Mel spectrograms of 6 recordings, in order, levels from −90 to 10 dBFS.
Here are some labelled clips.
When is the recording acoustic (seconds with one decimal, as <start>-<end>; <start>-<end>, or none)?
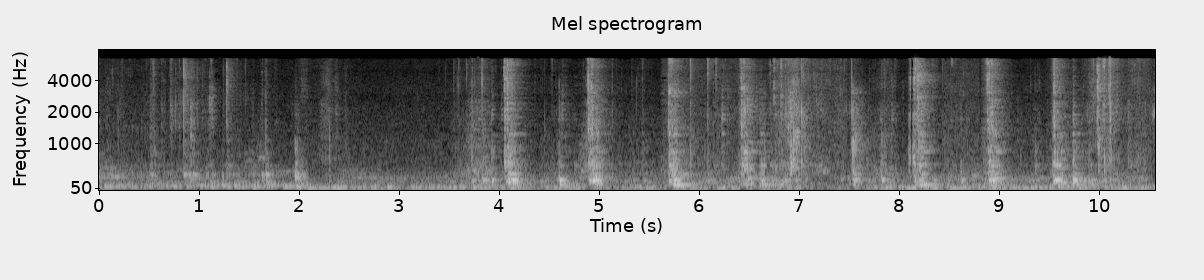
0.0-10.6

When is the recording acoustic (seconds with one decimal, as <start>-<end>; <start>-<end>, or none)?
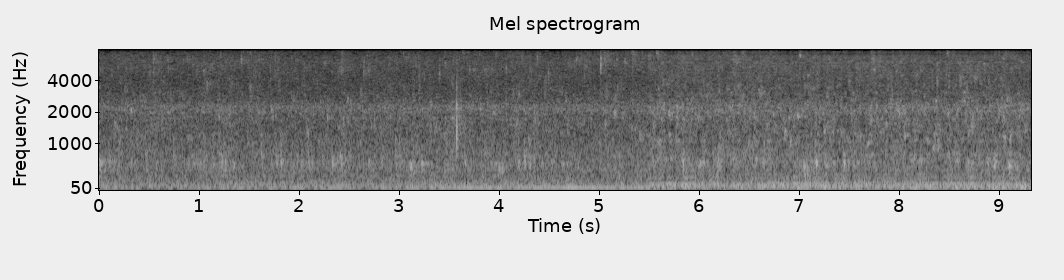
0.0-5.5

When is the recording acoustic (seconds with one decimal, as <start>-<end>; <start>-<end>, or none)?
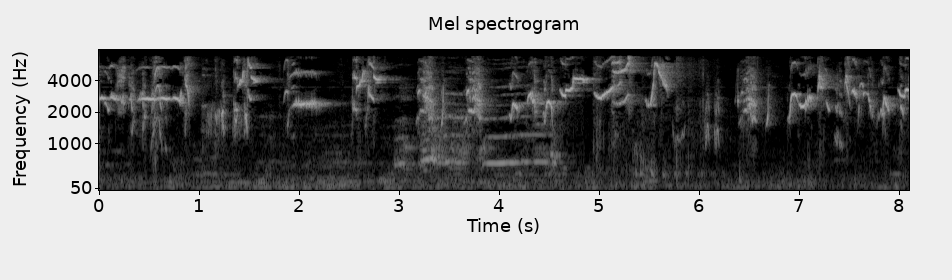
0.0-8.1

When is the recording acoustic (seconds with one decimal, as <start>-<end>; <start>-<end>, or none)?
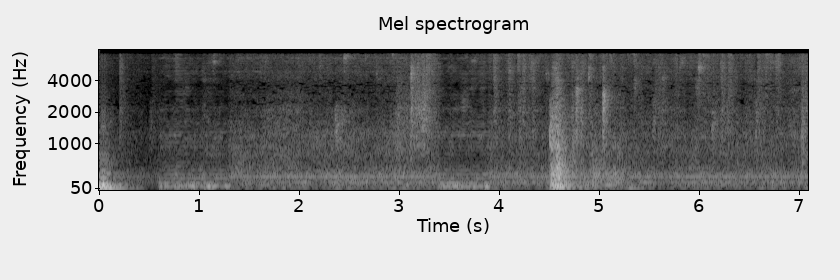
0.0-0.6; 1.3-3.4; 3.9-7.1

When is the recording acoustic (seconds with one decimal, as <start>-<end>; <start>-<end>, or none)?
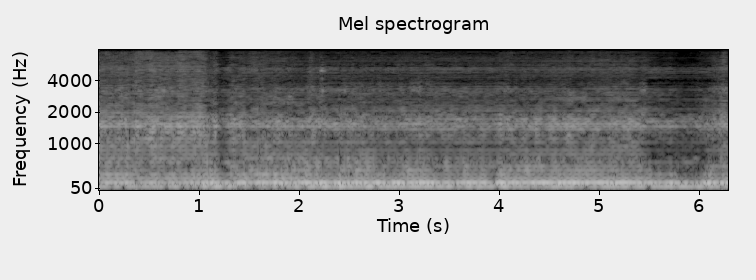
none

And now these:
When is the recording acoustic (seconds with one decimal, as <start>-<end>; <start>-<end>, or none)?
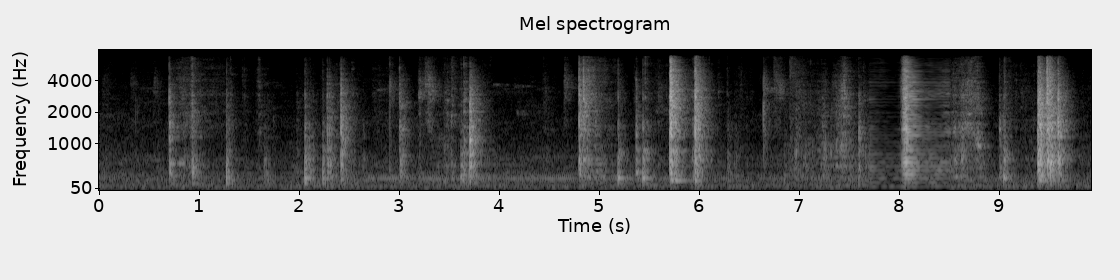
0.0-7.7; 8.5-9.9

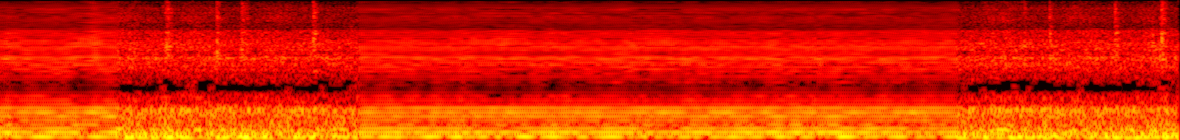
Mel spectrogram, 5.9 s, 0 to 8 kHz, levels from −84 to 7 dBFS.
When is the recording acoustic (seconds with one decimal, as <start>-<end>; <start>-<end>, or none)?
0.6-1.8; 4.8-5.9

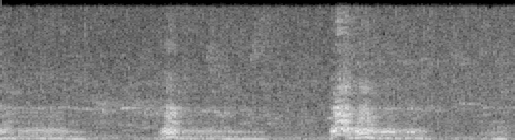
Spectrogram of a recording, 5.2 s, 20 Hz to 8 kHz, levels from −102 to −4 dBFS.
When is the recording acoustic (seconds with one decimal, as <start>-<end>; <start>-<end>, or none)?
0.0-5.2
